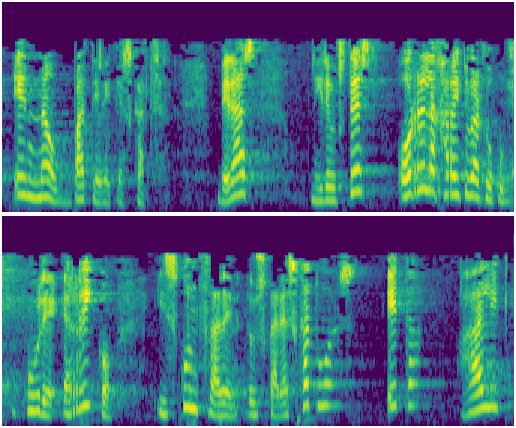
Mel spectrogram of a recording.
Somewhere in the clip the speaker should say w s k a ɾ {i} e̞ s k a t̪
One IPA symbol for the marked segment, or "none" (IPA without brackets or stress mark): a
